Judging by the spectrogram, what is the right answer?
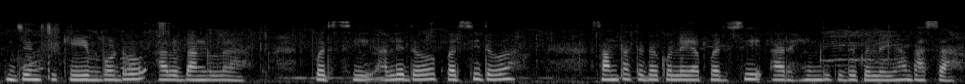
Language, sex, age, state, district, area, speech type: Santali, female, 18-30, Jharkhand, East Singhbhum, rural, spontaneous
